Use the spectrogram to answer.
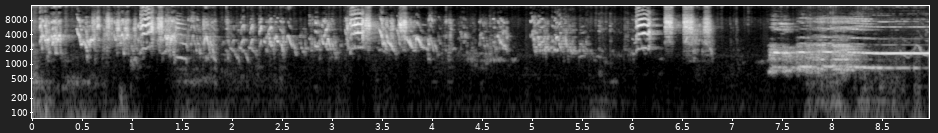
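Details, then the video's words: Busy chatter from a family of colourful budgies: quick, high, buzzy chirps and trills in rapid succession, a short silence, then a steadier warbling passage with layered tonal notes. "Cute Colourful Budgies Chirping Sounds"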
